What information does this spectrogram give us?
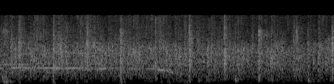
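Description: A church audience applauds to acclaim Jesus, with steady, dense clapping sustained at an even level throughout.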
